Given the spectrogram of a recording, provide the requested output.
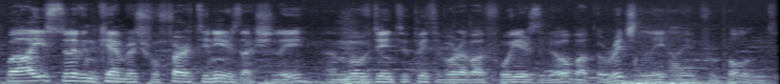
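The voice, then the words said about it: Polish-accented English. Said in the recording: “It's a sexy accent.”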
